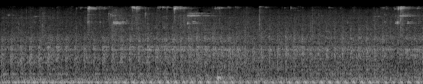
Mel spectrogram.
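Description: An engine idling with a steady, rhythmic low throb.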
